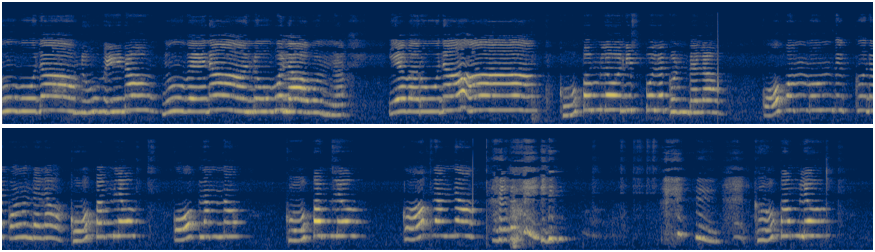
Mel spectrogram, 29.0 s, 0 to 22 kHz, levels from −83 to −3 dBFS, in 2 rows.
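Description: Electrical switching spikes at 11.93 s and 22.37 s: each is a sharp, isolated snap sitting on top of the sound, the first peaking near -15 dBFS and the second softer, near -20 dBFS, likely arcs from a nearby switch or motor coupling into the audio line.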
